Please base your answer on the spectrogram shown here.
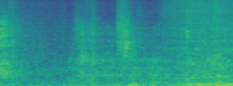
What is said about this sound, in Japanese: なんだすいませんちょっと隣の部屋がうるさかったんでドアドアを閉めましたという感じなんですが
